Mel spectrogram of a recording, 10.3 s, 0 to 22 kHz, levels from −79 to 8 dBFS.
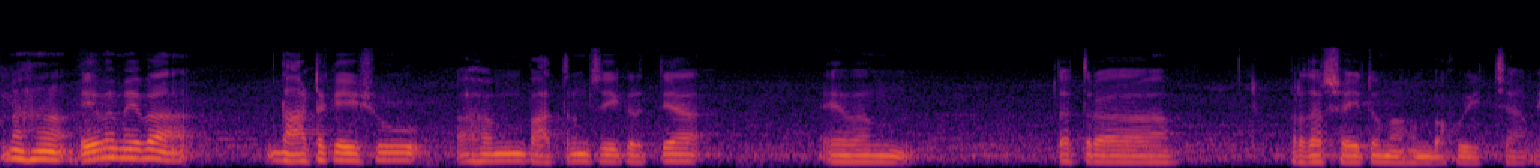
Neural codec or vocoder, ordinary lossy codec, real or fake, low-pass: none; none; real; none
